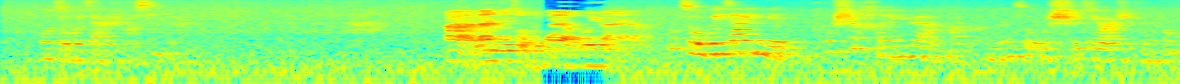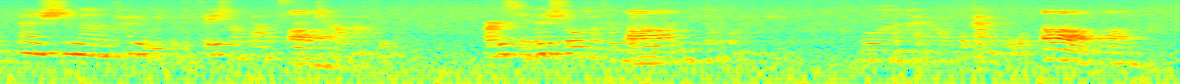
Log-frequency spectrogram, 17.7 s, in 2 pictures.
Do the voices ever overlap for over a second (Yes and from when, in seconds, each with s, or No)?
No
